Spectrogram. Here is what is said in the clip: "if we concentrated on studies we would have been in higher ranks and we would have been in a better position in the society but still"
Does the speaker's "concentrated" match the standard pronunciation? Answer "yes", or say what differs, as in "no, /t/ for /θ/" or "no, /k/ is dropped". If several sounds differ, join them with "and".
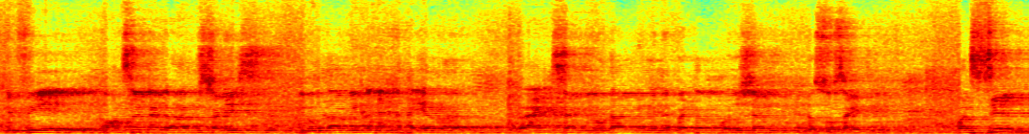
no, /n/ is dropped and /ɹ/ is dropped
